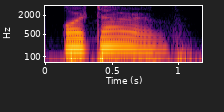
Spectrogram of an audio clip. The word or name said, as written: hors d oeuvre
